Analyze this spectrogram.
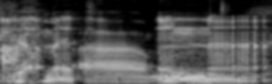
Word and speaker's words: Ahmed: It's pronounced Ahmed, I think.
